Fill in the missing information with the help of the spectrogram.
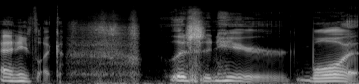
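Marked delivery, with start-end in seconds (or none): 1.7-3.6 put-on slow, poorly done old-man voice. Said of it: "the voice that Emilio Estevez does for the old man".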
